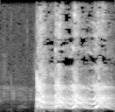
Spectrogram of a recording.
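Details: Told off and warned it is in trouble, a Cockapoo answers with a long, warbling, talking-like vocalisation of repeated rising-falling wavers, loud and close indoors.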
